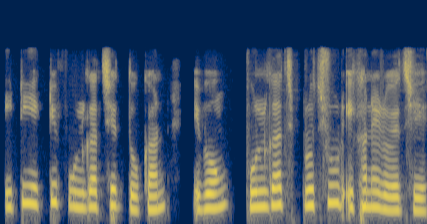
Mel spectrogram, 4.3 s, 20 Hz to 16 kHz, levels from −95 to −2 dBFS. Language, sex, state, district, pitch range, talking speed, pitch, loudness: Bengali, female, West Bengal, North 24 Parganas, 205-240 Hz, 155 wpm, 220 Hz, -17 LUFS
